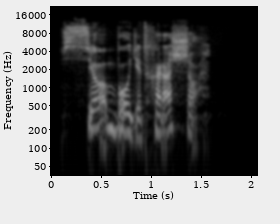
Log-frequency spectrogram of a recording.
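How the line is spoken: Muffled growl. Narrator (Russian): рыкнул в губы

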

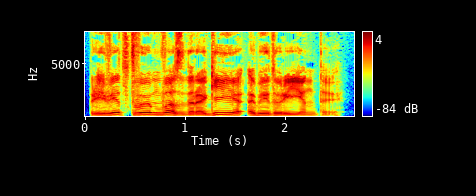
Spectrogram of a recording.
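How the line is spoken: Booming voice over crowd. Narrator (Russian): Зычным голосом произнес мужчина, перекрывая царящий в актовом зале гул

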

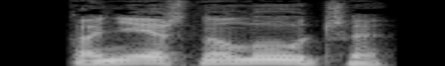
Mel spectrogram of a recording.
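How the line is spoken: Inner snort. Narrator (Russian): хмыкнул про себя Макар

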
